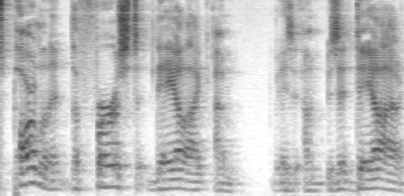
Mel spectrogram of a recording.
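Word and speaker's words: Dáil: The first Dale is is it Dale? I can't pronounce it. The first doll.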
